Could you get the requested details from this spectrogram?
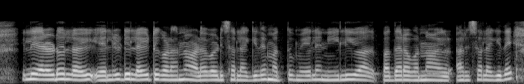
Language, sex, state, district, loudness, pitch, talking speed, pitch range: Kannada, female, Karnataka, Koppal, -15 LUFS, 210 Hz, 135 wpm, 205-225 Hz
